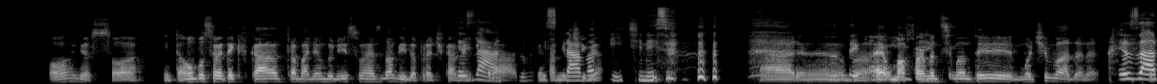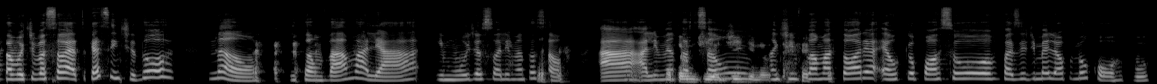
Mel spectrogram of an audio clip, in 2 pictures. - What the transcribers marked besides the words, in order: laugh; giggle; laugh; giggle; giggle
- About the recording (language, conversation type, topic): Portuguese, podcast, Que hábito melhorou a sua saúde?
